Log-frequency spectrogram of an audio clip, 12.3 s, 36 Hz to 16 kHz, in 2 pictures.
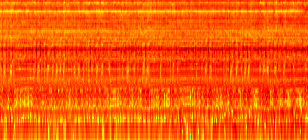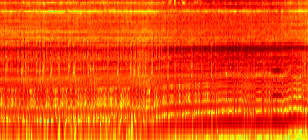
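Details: Murray M2500 two-stroke trimmer after new carburetor kit and fuel lines: buzz holds steady then stumbles and sags when throttle opens; still bogs, owner suspects mixture needs adjusting with supplied tool.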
